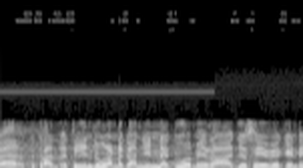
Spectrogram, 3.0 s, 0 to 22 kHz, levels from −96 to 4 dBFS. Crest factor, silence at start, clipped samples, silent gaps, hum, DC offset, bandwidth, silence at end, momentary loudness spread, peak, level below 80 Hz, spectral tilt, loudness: 14 dB; 0 s; under 0.1%; none; none; under 0.1%; 10.5 kHz; 0 s; 3 LU; -4 dBFS; -56 dBFS; -5.5 dB/octave; -17 LUFS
